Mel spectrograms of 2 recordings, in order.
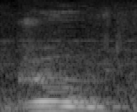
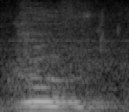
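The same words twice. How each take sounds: No difference in how they are said.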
